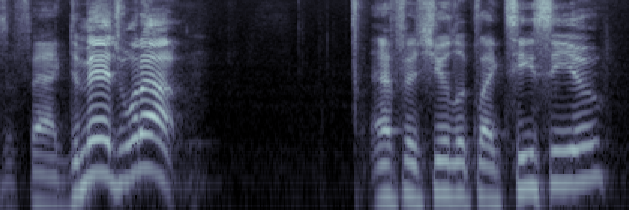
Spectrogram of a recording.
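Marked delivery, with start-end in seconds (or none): none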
